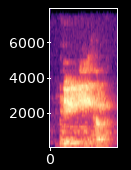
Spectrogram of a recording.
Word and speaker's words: निरीह: ओवसम ओवसम निरीह निरीह। णा में छोटी की मात्रा है और रा में बड़ी ई।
